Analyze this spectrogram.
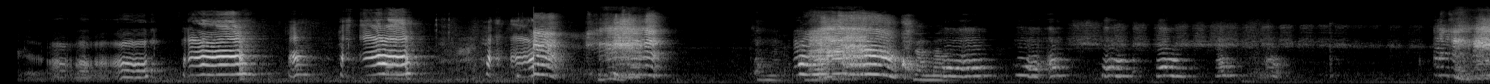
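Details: Strong, repeated wailing cries with gasping pauses from a newborn baby girl just after birth, with faint room sounds; a vigorous, normal newborn cry.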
